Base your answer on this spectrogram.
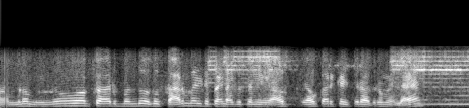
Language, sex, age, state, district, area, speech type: Kannada, male, 18-30, Karnataka, Mandya, rural, conversation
